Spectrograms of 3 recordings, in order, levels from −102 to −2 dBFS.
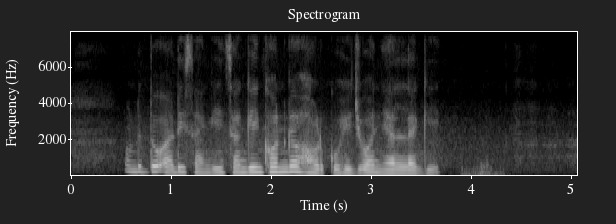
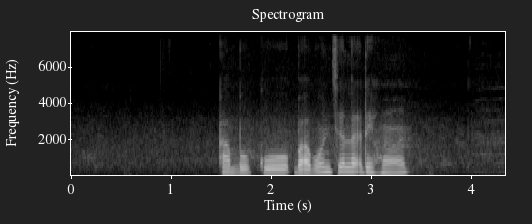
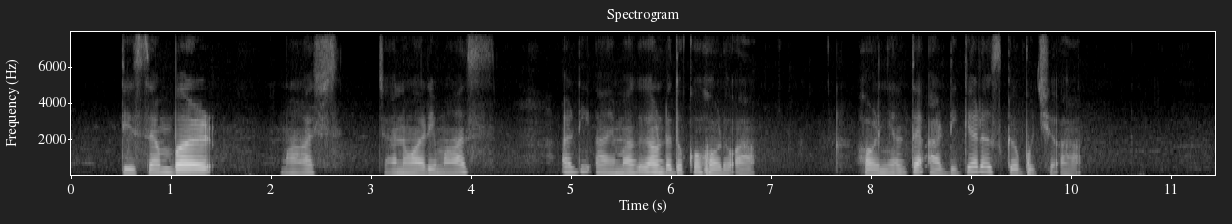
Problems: none marked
